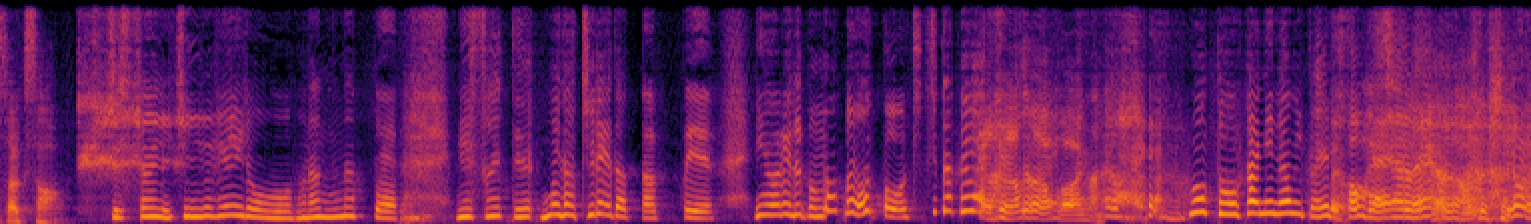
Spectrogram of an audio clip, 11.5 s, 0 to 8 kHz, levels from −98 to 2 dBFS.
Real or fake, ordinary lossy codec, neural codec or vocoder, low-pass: fake; none; codec, 16 kHz, 1 kbps, FunCodec, trained on Chinese and English, 50 frames a second; none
